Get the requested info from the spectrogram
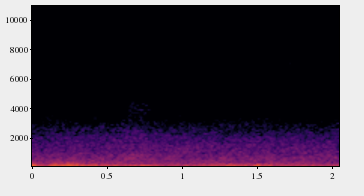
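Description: Wind buffeting the microphone: an uneven, gusty low rumble that rises and falls.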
